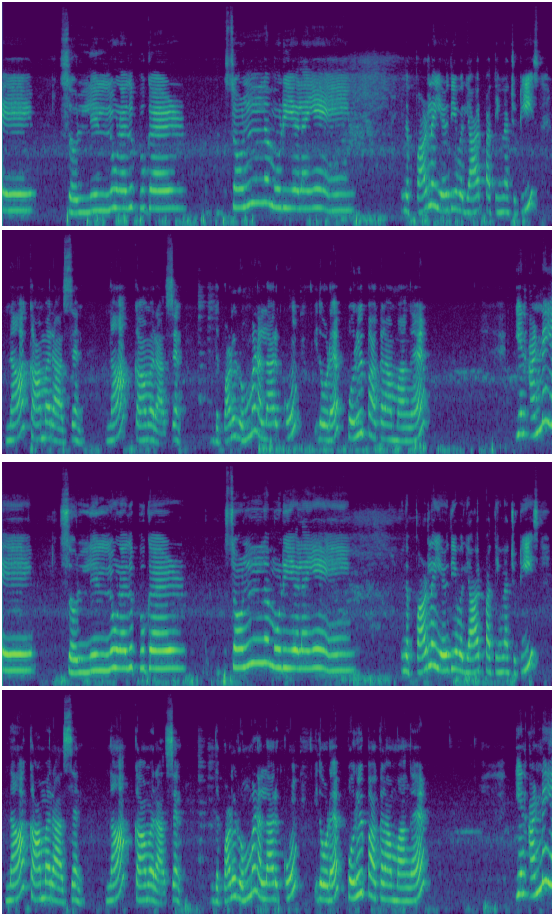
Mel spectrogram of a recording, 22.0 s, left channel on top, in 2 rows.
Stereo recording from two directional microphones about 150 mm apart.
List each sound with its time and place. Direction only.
0.0 s a sound: 45° right (ahead or behind)
1.2 s a woman's voice: 45° right (ahead or behind)
8.0 s a woman's voice: 45° right (ahead or behind)
21.2 s a woman's voice: 45° right (ahead or behind)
